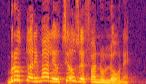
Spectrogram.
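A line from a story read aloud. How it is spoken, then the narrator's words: Woman's angry exclamation, stamping. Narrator (Italian): esclamò la donna pestando i piedi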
